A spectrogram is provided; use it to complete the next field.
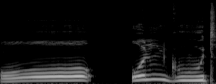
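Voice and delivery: very loud, high, half-conscious slurred babble. Retelling his helmet hitting a wall, the speaker quotes his past self, retelling a half-conscious slur. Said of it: "halb bewusstlos lallte".

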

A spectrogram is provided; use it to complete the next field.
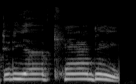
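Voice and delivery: calling out loudly. Voicing a character calling across the street: shouting. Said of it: "I'm gonna shout".

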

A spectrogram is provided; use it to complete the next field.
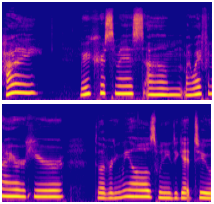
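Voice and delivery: acted sugary sweet tone. Speaker retells Levi explaining to a woman who answered, imitating Levi's very sweet voice. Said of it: "in like a very sweet voice".

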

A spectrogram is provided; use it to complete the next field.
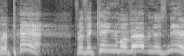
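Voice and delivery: put-on wild, crazed, screamed preacher-style proclamation. Picturing a crowd as he passes, imitating John the Baptist screaming. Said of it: "and he's screaming".

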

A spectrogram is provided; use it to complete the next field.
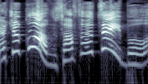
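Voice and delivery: put-on, loud, swooping Hollywood New York accent. Retelling how an actress said a line, like a New Yorker. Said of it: "her fucking accent".

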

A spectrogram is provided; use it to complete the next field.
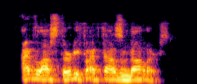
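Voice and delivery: high, loud, alarmed cry blurted out.

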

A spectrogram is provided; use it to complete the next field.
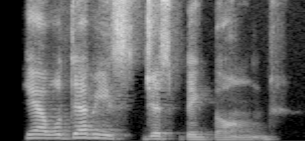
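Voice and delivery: usual speaking voice

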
